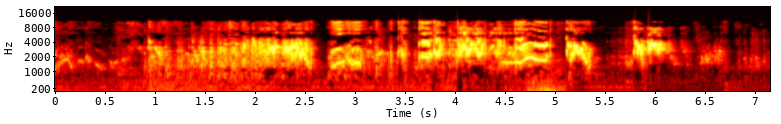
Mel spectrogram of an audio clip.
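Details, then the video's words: Budgerigar warbling almost without a break, with rolling, squeaky notes that twist up and down, short gaps near the end, and a faint low hum beneath. "Muhabbet Kuşu Sesleri"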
